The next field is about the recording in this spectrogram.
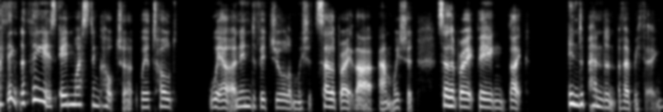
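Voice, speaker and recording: A woman with an English accent at a medium pitch and moderate pace, lively in intonation, in a dry, close sound with no echo and a quiet background. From England. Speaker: psychologist. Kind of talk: casual chat.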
